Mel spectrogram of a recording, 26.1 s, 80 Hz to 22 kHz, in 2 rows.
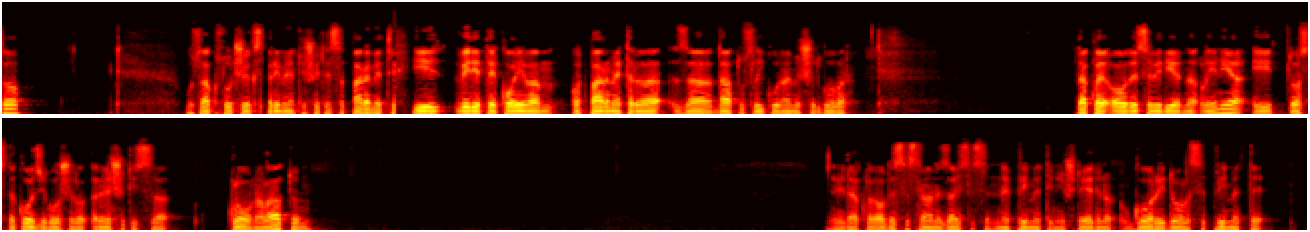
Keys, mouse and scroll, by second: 0.3-0.7 ctrl+scroll down 2, 0.9-1.4 ctrl+scroll up 2, 2.9-3.4 ctrl+scroll down 2, 3.4 ctrl+scroll down 1, 9.5-10.1 ctrl+scroll up 2, 12.1-12.6 ctrl+scroll down 2, 15.2 ctrl+click, 16.2 click, 20.1-20.9 ctrl+scroll down 2, 24.3-24.8 scroll up 2, 25.3-26.1 ctrl+scroll up 1.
